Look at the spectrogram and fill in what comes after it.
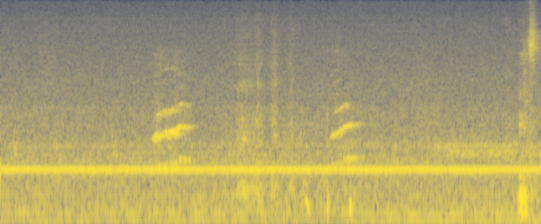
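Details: Pet cat Dexter, a male, playing peek-a-boo around a corner indoors, utters two brief upward-sweeping chirped meows about two seconds apart, amid light tapping and thumps and a constant humming tone in the room.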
